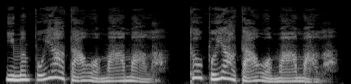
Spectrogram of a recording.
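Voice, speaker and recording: A young boy in a storybook reading begs through choked tears, as a woman reads him out. His pleas climb and fall with lively pitch, in a dry, close sound. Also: normal speed, no echo. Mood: pleading. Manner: pleading, choked. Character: tearful young boy defending his mother.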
